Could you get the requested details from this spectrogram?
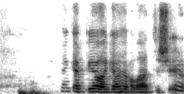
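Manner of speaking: fast, rushed talking. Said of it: "Let me slow down a second".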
